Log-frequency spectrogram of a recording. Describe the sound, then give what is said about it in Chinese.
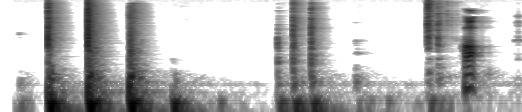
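Four heavy thumps of a fist deliberately banging on a desk in quick succession, then a pause and a few scattered clacks of keyboard typing, with quiet gaps between, recorded as noise for an audio editing demonstration. “我刚才专门砸了几下桌子啊，砸了几下桌子，然后那个敲了一下键盘。”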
